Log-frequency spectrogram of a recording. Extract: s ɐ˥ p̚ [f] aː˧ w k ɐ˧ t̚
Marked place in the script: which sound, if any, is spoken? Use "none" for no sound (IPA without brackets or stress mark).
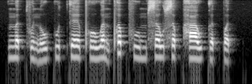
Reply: h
